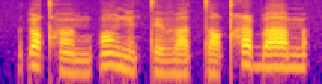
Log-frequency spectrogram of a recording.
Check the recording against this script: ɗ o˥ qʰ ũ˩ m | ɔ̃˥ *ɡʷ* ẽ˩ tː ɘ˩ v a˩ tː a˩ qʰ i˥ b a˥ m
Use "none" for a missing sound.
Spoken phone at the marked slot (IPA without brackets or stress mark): ɡ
